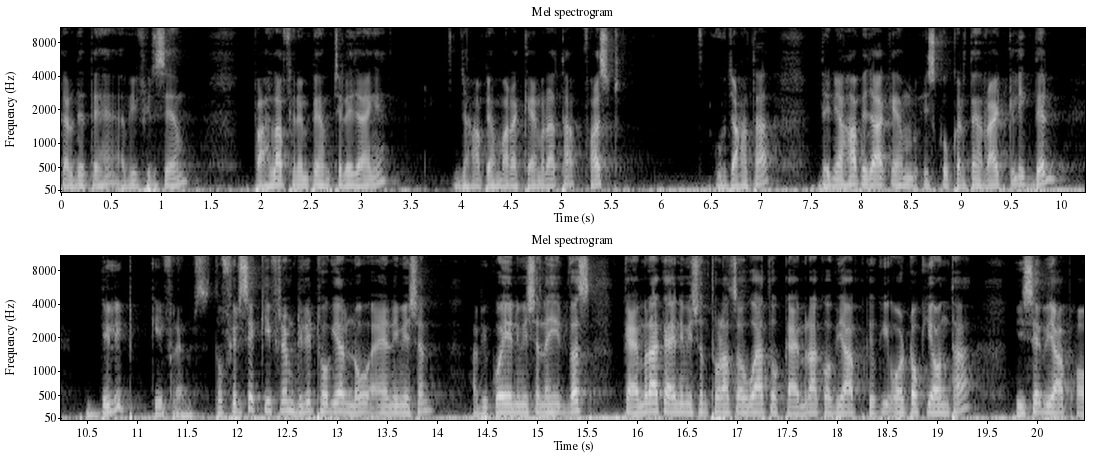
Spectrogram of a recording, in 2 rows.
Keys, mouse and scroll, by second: 1.7-4.6 drag, 7.5-10.5 right drag, 11.5-14.5 drag, 16.3-20.4 drag.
